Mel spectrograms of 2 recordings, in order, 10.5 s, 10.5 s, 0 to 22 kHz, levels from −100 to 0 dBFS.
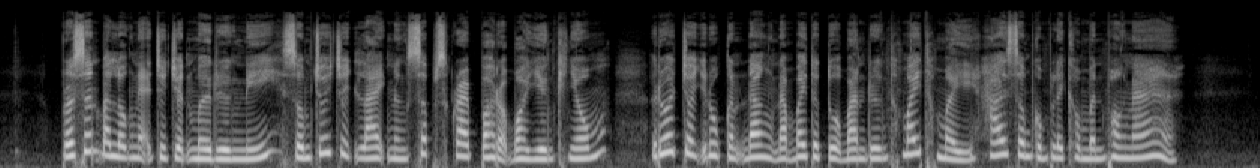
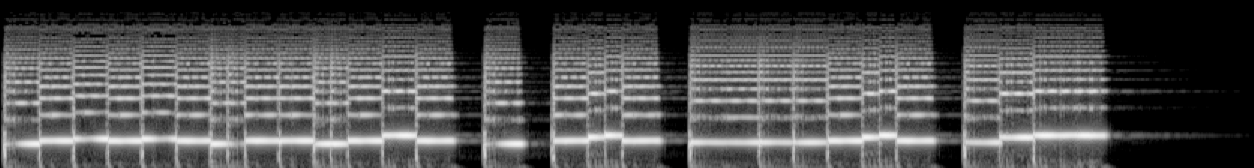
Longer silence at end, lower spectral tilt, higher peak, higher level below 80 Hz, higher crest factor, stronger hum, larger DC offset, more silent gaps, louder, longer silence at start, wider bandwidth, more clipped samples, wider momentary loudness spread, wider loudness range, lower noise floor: second, 0.7 s vs 1.2 s; first, -3.5 dB/octave vs -1 dB/octave; second, -8 dBFS vs -2 dBFS; about the same, -56 dBFS vs -52 dBFS; first, 18 dB vs 10 dB; neither; neither; neither; second, -27 LUFS vs -11 LUFS; first, 0.5 s vs 0 s; first, 15.5 kHz vs 12 kHz; neither; about the same, 5 LU vs 7 LU; about the same, 2 LU vs 2 LU; second, -67 dBFS vs -84 dBFS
